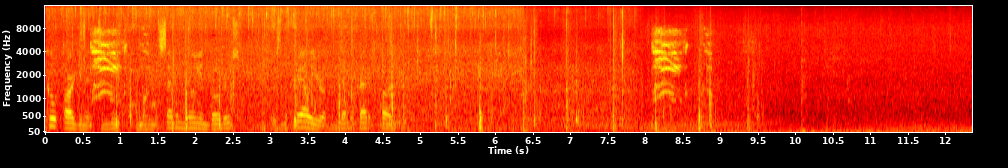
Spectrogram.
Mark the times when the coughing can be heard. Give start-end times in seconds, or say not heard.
0.6-1.4, 8.1-9.4.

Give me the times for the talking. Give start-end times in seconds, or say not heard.
0.0-4.8.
